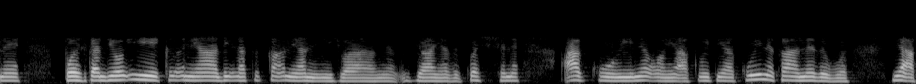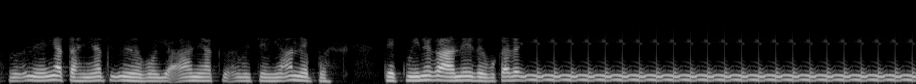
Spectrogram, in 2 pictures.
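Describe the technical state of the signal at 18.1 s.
At 18.1 s you're deep inside a broken-record loop that kicks in at 14.53 s, right after "kaa ne dɨvɨ kada", and runs to the end of the clip. A 170 ms fragment repeats back to back about 22 times, most likely because the stream stalled and kept resending its last chunk. The speech that should have followed is simply gone.

On top of that, the whole clip carries G.729 codec damage at 8 kbit/s. The speech is rebuilt from a vocal tract model plus a handful of pulses per frame, so it sounds plainly rough and a bit synthetic. Nothing gets through above 3.8 kHz, which leaves the sound dull.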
